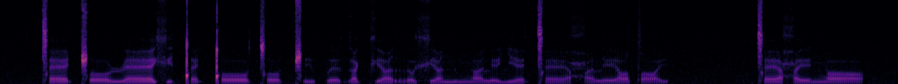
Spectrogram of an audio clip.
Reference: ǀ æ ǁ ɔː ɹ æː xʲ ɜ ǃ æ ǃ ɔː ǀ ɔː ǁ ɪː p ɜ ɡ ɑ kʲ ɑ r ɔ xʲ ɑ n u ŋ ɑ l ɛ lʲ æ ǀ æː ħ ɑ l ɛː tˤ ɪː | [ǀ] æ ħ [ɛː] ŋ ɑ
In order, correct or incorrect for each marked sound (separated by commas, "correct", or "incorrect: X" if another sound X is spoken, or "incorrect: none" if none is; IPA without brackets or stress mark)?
correct, correct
